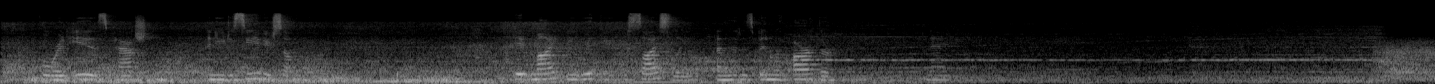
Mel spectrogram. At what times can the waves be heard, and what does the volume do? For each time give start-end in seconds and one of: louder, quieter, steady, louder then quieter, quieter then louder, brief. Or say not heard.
0.0-14.3 quieter.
